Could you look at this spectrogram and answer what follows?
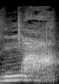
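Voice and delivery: exaggerated smooch noise; loud mock kiss. Kyra kissing a straight woman, hammed-up smack. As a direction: plant a big pretend kiss.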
